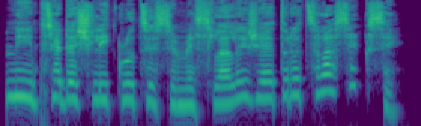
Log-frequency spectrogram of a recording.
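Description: A woman's voice: high voice, animated, no echo, studio quality, pitched above the performer's own voice. A woman voicing a teasing, unbothered young fiancée.

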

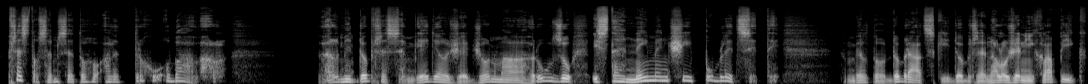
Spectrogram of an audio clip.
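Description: A man narrating a novel in the first person, in a measured, expressive reading voice. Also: on the low side, dry recording, clean studio sound. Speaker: audiobook narrator.

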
